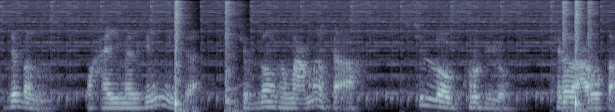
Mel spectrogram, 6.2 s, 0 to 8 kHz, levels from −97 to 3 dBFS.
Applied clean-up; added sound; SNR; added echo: none; Hi-hat; 4 dB; reverberation time 0.3 s.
